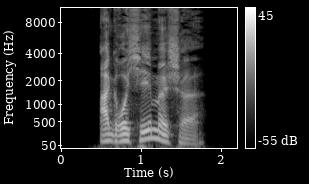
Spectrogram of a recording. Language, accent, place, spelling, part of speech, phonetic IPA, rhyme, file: German, Germany, Berlin, agrochemische, adjective, [ˌaːɡʁoˈçeːmɪʃə], -eːmɪʃə, De-agrochemische.ogg
- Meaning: inflection of agrochemisch: 1. strong/mixed nominative/accusative feminine singular 2. strong nominative/accusative plural 3. weak nominative all-gender singular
